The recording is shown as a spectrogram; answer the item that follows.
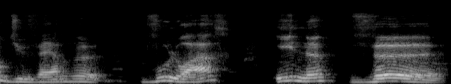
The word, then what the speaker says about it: veut: verbe vouloir il ne veut on ne prononce pas v ux andy veux c'est qu'on faire un os un euro et on va prononcer un et mais très grave e il ne veut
